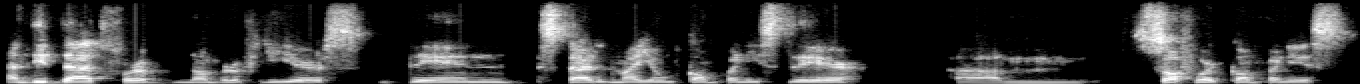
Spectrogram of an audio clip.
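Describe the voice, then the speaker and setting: A man from Venezuela in his thirties, a CTO answering interview questions in a halting way, full of restarts and fillers. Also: mid-range voice, steady tone, a little mellow, dry recording, low-quality recording. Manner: hesitant, many restarts and fillers. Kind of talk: conversational interview.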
